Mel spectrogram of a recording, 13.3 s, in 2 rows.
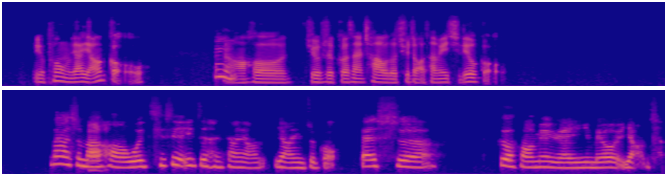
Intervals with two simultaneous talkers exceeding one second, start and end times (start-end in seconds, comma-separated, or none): none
